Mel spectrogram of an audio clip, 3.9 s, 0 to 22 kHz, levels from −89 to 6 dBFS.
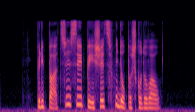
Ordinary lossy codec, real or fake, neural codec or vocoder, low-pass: none; fake; autoencoder, 22.05 kHz, a latent of 192 numbers a frame, VITS, trained on many speakers; 9.9 kHz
